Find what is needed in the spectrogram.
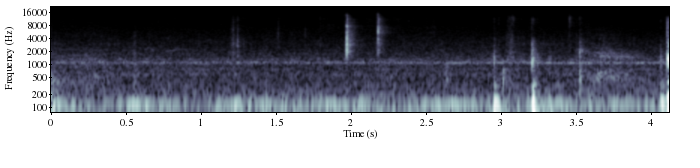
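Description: A few faint clicks and light knocks as two small pocket flashlights are handled and set down on a mat: two sharp clicks about halfway through, then a couple of duller knocks shortly after.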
